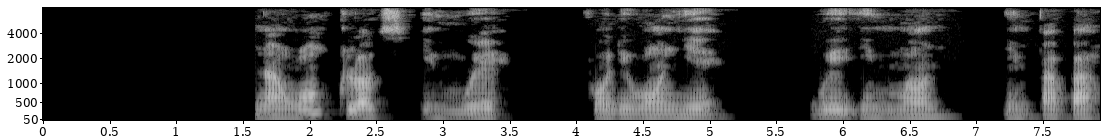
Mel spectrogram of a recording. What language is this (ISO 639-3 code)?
pcm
